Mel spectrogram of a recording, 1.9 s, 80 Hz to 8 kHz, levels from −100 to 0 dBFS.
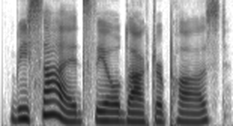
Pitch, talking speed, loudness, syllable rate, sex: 180 Hz, 155 wpm, -17 LUFS, 5.1 syllables/s, female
